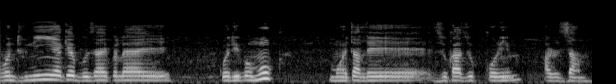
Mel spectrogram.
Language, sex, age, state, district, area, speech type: Assamese, male, 60+, Assam, Golaghat, rural, spontaneous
